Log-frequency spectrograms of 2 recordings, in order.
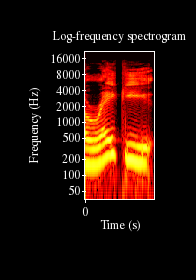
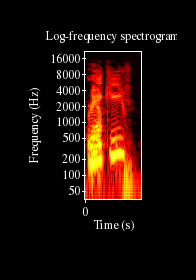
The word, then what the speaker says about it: Reiki: Okay, my second story isn't a ghost story, but it came about from having a Reiki session. That's how you say it, right? Reiki.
